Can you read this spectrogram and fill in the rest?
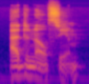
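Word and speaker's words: Adonalsium: dude yep definitely um a d o n a l s i u m adenosium adenosium okay cool yes um it's like Ad nauseam exactly sure I think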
